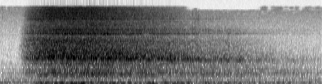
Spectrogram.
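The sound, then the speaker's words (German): A single long, deep breath taken during a guided gratitude breathing exercise: a steady, airy rush of moderate loudness that starts abruptly and eases slightly toward the end, with no talk. “Atme einmal tief ein. Denke an etwas, für das oder den du dankbar bist und atme wieder aus.”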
